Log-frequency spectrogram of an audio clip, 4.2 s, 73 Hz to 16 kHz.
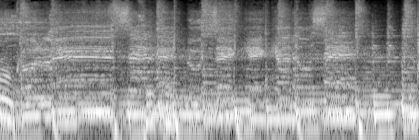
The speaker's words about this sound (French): Ah ça, on a la version qui date. Hein. Ça, Le son, ça, c'est le son. Le de... charme, de la cassette audio. C'est le son de 88.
